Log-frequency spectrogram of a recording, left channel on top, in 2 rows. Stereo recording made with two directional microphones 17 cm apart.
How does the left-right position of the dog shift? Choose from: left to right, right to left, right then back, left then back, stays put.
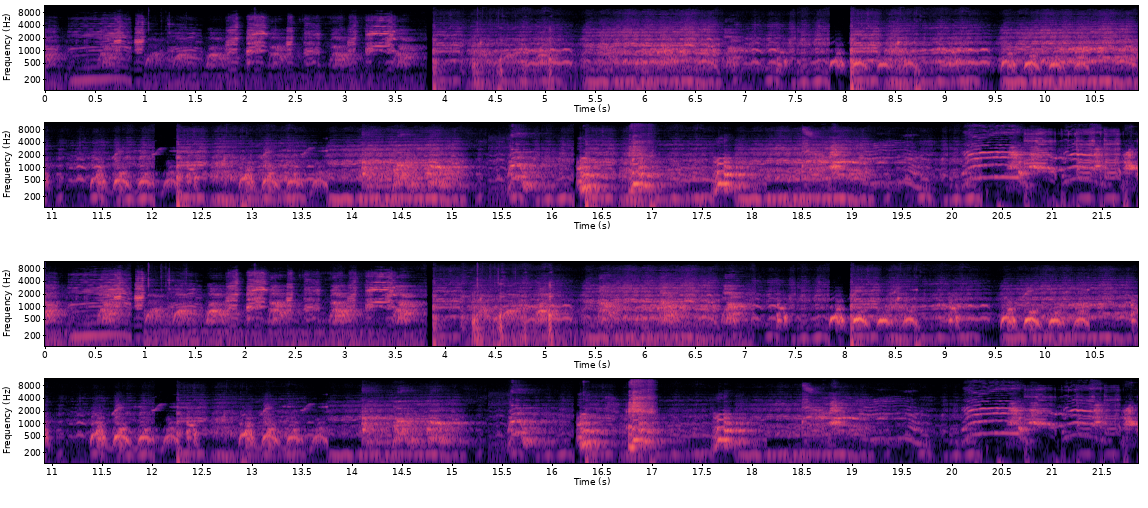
right to left.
